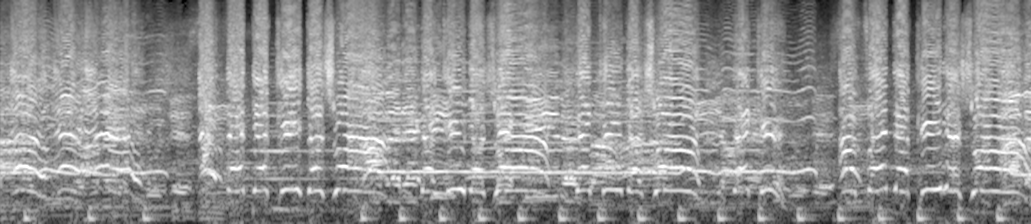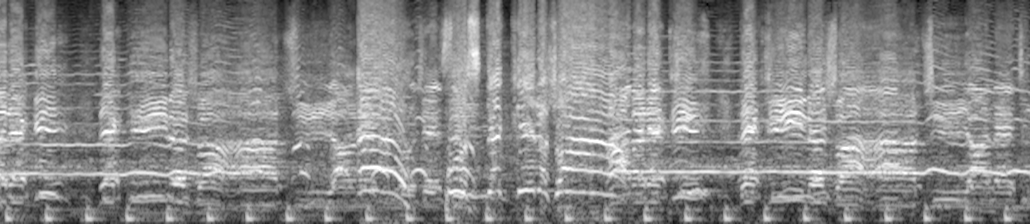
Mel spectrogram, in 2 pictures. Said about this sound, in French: Pousse des cris de joie. Avec des cris de joie.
